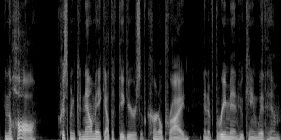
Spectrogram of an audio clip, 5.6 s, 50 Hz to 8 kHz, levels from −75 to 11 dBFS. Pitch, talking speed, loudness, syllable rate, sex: 120 Hz, 225 wpm, -19 LUFS, 5.5 syllables/s, male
